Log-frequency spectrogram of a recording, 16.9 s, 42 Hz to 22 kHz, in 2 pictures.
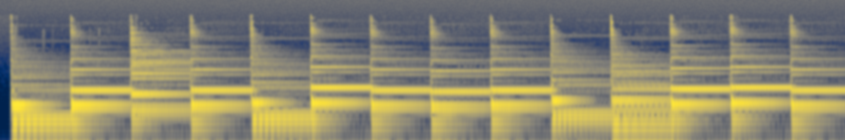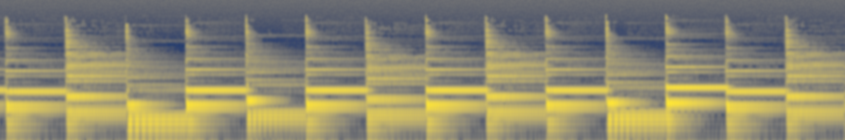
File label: accomp; beginner classical guitar lessons; Exercise 6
